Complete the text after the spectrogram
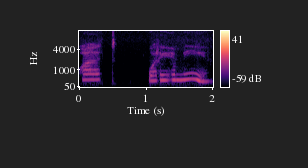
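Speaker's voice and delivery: high-pitched, incredulous question; disbelief. Retold or imitated. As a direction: act out someone who can't believe it. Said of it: "he couldn't believe it".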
